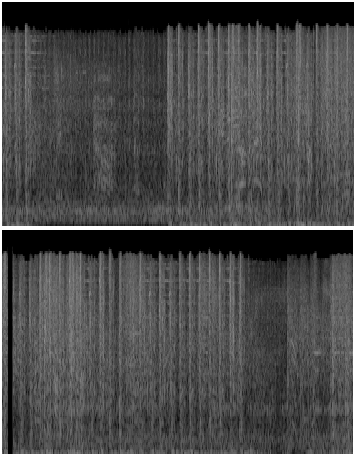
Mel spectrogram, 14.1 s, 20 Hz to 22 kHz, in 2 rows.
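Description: Heavy, continuous automatic gunfire from a video game weapon in Metro 2033, the dense rattling bursts loud and sustained for most of the stretch, broken once by a split-second gap before the shooting resumes.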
